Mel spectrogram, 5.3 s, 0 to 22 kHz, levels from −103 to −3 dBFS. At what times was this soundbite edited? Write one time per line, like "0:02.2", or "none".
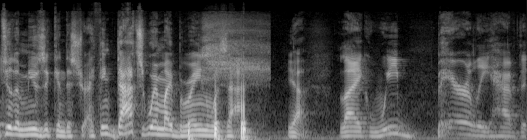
0:02.7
